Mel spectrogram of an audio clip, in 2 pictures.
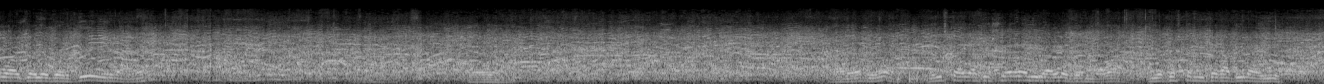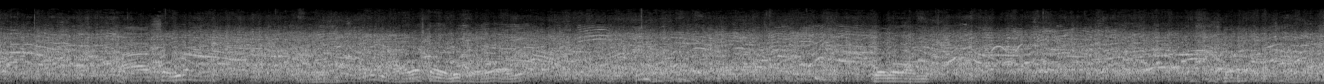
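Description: A large crowd of children and adults chatters and shouts in a big echoing hall.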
